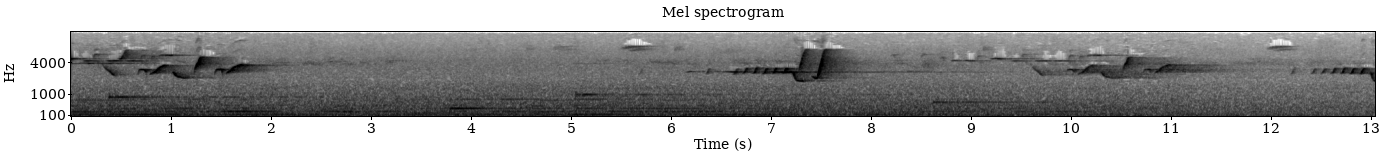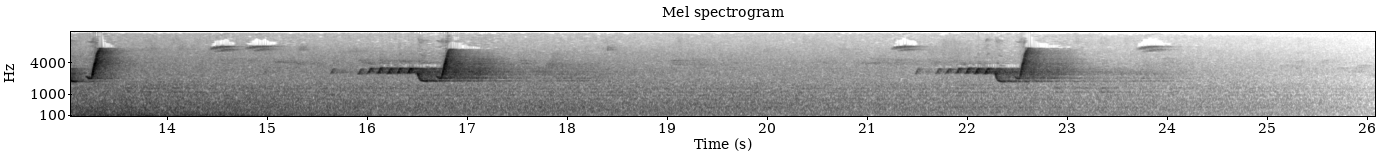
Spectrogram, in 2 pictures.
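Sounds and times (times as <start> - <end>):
soft music: 0.0 - 14.3
forest birds calling: 0.0 - 19.5, 20.9 - 24.0.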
